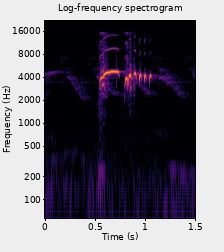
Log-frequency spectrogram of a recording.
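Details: Female canary calling to a male: one clean, high whistled note held briefly, then four or five fast clipped chirps, clear and close with a quiet background.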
